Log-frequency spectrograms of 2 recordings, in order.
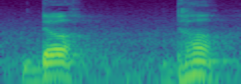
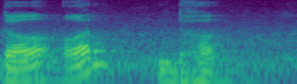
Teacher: उत्प्रेक्षी व्यंजन में क्या है ना, इनके उच्चारण में जिह्वा ऊपर उठकर झटके के साथ नीचे गिरती है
